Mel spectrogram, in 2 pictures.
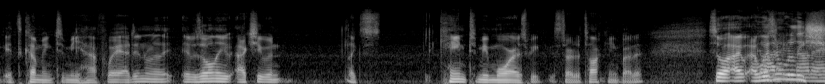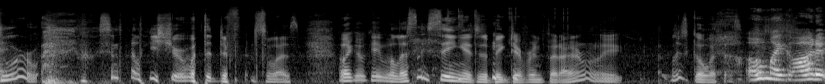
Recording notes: takes this one outside with the birds in the backyard and so chirping can be heard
